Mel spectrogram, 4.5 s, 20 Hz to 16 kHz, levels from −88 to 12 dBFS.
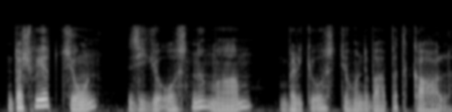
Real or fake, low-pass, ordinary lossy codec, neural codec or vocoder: real; 7.2 kHz; none; none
